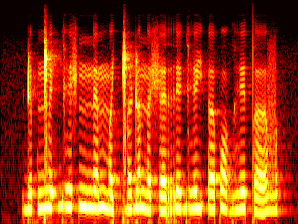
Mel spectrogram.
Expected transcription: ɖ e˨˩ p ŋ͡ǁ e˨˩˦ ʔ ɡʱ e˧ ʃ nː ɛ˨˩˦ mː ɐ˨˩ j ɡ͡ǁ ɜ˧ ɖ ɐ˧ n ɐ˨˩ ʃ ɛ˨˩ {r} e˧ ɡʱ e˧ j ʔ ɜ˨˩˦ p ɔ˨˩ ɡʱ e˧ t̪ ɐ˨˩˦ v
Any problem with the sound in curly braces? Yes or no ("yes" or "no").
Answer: no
